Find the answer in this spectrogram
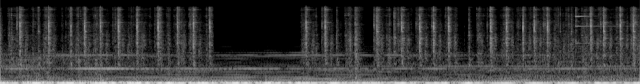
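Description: Typewriter keys typing in quick runs of strokes, about ten a second, with a pause of about a second starting about two seconds in. Under it runs a low, steady music drone.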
